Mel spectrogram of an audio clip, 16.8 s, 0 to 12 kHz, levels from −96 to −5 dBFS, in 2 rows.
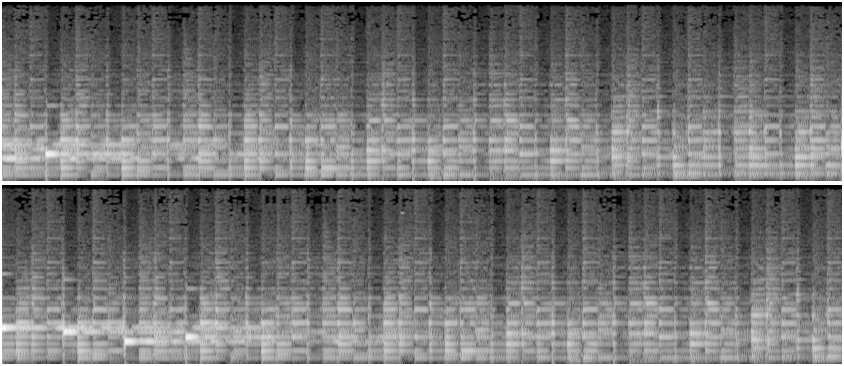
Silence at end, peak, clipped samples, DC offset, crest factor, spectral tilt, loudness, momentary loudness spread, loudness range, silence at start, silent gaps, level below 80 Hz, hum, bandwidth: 0 s; -6 dBFS; under 0.1%; under 0.1%; 18 dB; -6 dB/octave; -25 LUFS; 9 LU; 7 LU; 0 s; none; -56 dBFS; none; 11.5 kHz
